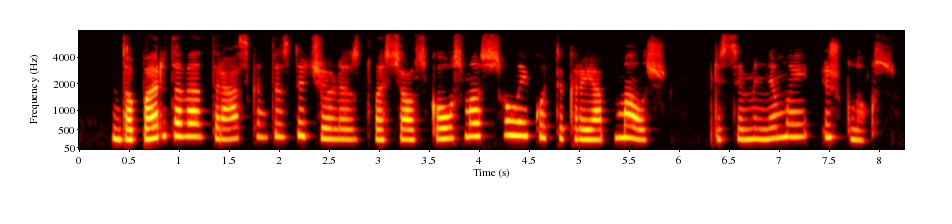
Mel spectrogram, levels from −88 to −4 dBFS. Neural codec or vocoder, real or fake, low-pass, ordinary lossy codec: none; real; 7.2 kHz; MP3, 48 kbps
